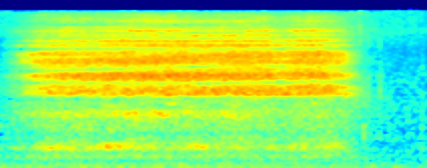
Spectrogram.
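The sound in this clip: A deep breath drawn in through the nose during a guided breathing exercise: a single steady airy hiss of about two seconds that swells in and then cuts off, with no talk over it.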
